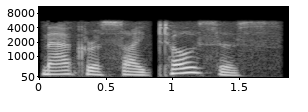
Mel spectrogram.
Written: macrocytosis

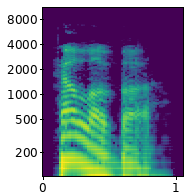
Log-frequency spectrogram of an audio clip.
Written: helluva

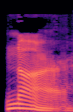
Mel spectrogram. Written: knar

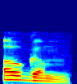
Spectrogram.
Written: ogam

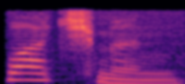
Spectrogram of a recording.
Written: watchman

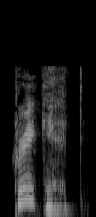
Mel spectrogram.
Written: cricketlike

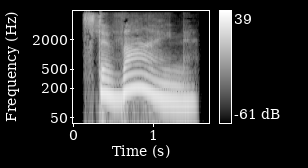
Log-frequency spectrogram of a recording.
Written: Stevin

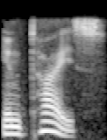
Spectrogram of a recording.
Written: entice

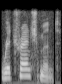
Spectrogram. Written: retrenchment

